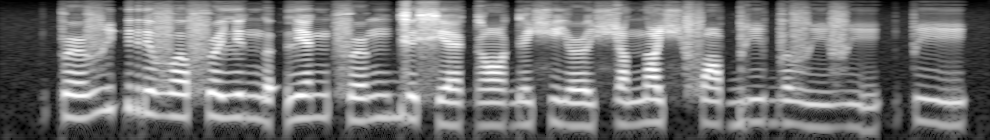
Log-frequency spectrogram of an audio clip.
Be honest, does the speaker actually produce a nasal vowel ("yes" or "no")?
no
